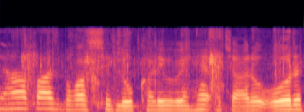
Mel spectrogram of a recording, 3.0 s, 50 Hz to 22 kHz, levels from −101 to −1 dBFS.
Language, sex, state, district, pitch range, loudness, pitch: Hindi, male, Madhya Pradesh, Katni, 150-170 Hz, -17 LUFS, 160 Hz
